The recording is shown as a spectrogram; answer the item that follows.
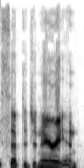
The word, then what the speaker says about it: septuagenarian: Sprightly septuagenarian. Okay, that's how that word's pronounced.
